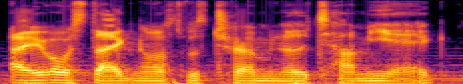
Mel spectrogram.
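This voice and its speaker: A man's voice: sits low, level tone, a little fast, a bit bright, faint music behind. A man in casual livestream chat, playful and cutesy, with affectionate exclamations. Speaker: guest co-streamer.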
